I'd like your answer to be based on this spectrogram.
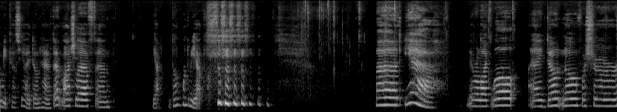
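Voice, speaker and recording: A woman's voice: medium pitch, slow, long pauses, dark tone. A young woman with a Dutch accent chatting casually in a rambling way, often searching for English words and laughing. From Netherlands. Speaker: craft vlogger. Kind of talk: casual chat while crafting.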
